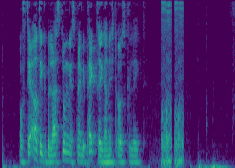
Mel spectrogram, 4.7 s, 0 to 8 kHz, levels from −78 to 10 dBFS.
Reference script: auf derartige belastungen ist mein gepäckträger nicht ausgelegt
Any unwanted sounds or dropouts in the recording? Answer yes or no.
yes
